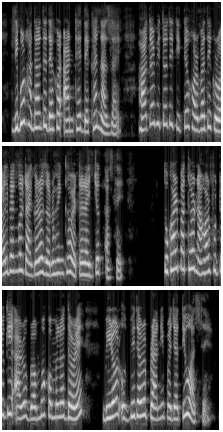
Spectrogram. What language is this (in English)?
Assamese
